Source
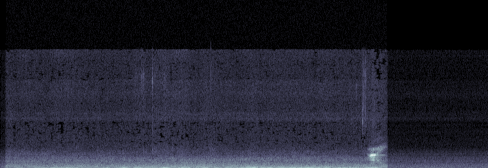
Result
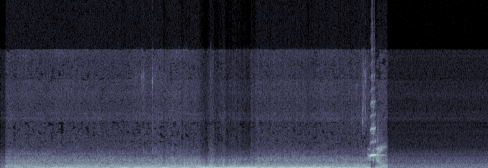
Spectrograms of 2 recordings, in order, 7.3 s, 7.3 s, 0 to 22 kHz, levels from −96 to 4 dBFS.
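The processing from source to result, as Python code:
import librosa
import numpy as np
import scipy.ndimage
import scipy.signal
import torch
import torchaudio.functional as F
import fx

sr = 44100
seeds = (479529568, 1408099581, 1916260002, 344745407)

p1 = fx.bass_treble(x, sr, bass_db=10, treble_db=-1, at=(2.98, 3.75))
p2 = fx.over_compress(p1, sr, threshold_db=-29.0, ratio=-1.0)
p3 = p1 + (p2 * librosa.db_to_amplitude(-1.0))
y = 10.0 ** (-18.5 / 20.0) * np.tanh(p3 / 10.0 ** (-18.5 / 20.0))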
